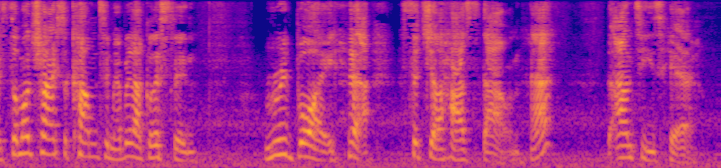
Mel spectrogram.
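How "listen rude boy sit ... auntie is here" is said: very bad, clumsy put-on Nigerian accent. Imagining telling off someone who approaches her, in a bad Nigerian accent. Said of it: "That was a very bad Nigerian accent".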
